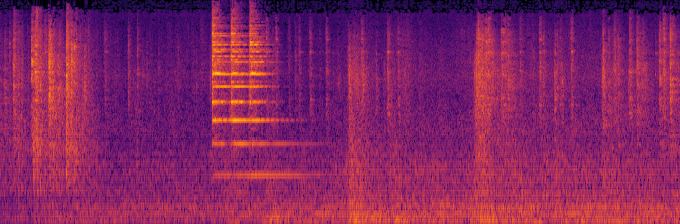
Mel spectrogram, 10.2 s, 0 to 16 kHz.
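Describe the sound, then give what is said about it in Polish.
Clanking of a coal mine shaft cage as its gates shut, then a quick series of signal bell pings ringing out over a steady mechanical rumble as the cage starts down the shaft. “te larmo jak się wrota otwierają, potem jak ładują, furtki są zawierane i potem jest te słynne ping, ping, ping, czyli 3 razy i szola jedzie na dół.”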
